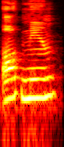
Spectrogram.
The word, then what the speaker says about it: Othniel: Child, I've been saying the name wrong. Othniel.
